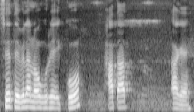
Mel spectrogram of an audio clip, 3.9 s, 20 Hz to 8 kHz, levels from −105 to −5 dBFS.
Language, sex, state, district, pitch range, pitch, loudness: Chakma, male, Tripura, Unakoti, 145-155 Hz, 150 Hz, -15 LUFS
